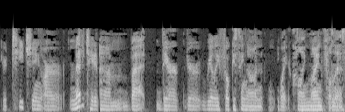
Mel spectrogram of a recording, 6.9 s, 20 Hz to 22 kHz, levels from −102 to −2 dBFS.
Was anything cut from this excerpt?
yes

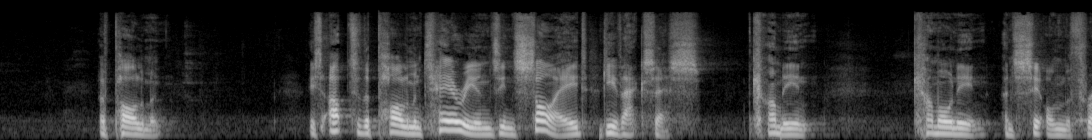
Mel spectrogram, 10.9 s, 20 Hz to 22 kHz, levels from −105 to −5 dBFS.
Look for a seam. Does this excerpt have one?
yes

